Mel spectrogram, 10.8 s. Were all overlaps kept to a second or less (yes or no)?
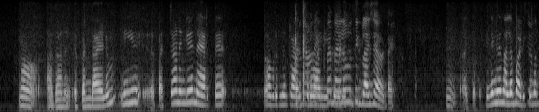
no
